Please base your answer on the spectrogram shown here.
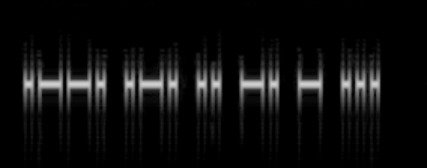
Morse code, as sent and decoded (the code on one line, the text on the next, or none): .--. .-. .. -. - ...
PRINTS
